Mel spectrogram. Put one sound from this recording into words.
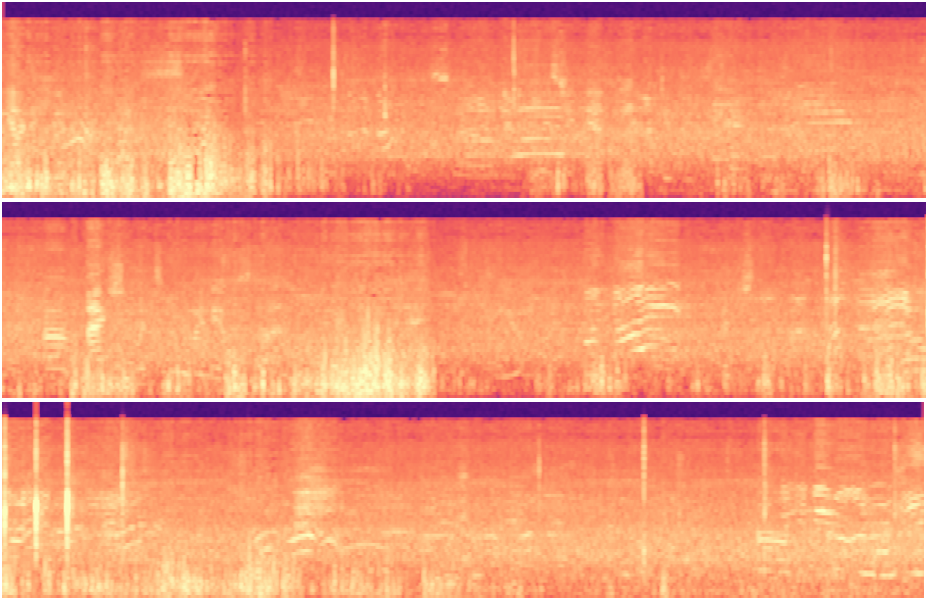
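Field hockey sticks clack against a ball.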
